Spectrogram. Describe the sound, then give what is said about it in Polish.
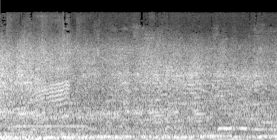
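Loud, continuous roar of racing car engines at the Tor Poznań circuit in Poland during a round of the Polish car racing championship, with shifting engine pitch as cars pass and accelerate. A dense, steady wall of motor noise with no clear talk. “Wracamy do sportów motorowych i przenosimy się na Tor Poznań, gdzie sporo emocji było podczas trzech ostatnich dni.”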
